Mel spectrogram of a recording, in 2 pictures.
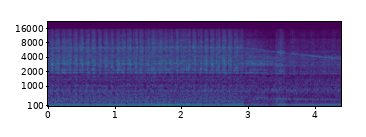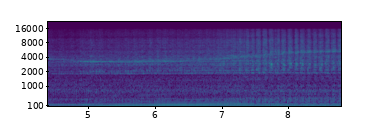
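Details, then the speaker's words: Diesel truck idling then revving with heavy rattly clatter; injection timing advanced to 32 degrees prolongs combustion so it rattles through cylinder walls. "unlike blue truck over here that has 32 degrees timing and the combustion event is happening for a lot longer span of time he can hear it rattle through the cylinder walls"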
